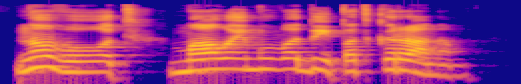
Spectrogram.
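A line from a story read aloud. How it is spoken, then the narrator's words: Plain. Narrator (Russian): сказал Плюха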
